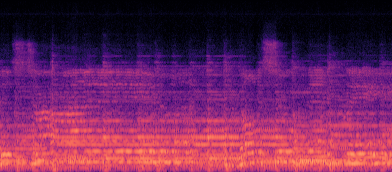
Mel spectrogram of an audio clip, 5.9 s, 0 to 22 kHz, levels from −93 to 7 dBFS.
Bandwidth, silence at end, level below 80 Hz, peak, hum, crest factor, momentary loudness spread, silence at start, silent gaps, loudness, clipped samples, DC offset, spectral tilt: 8.6 kHz; 0 s; -42 dBFS; -4 dBFS; none; 14 dB; 3 LU; 0 s; none; -19 LUFS; under 0.1%; under 0.1%; -7.5 dB/octave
